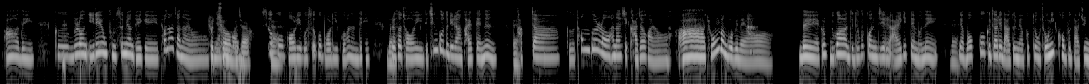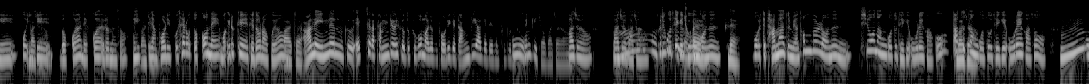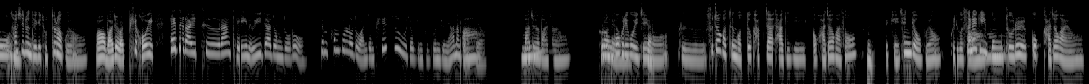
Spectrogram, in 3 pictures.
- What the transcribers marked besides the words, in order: other background noise; tapping; laugh
- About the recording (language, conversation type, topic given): Korean, podcast, 가벼운 캠핑이나 등산을 할 때 환경을 지키는 방법은 무엇인가요?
